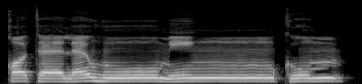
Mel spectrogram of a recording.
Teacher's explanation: this word contains إخفاء، so we will have غنة of two حركات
